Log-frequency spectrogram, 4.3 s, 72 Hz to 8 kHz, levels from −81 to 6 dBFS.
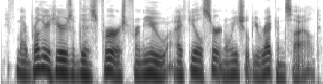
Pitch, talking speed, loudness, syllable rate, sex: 130 Hz, 225 wpm, -17 LUFS, 5.1 syllables/s, male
